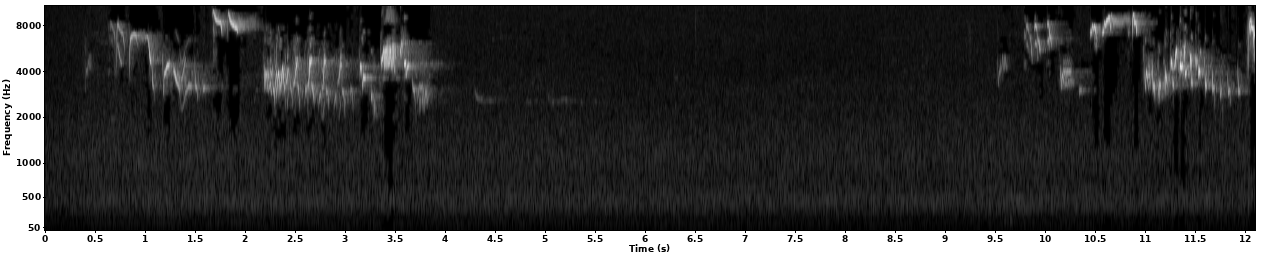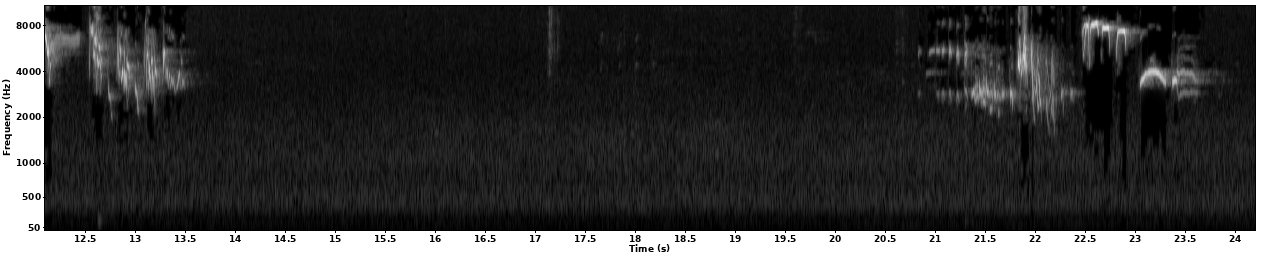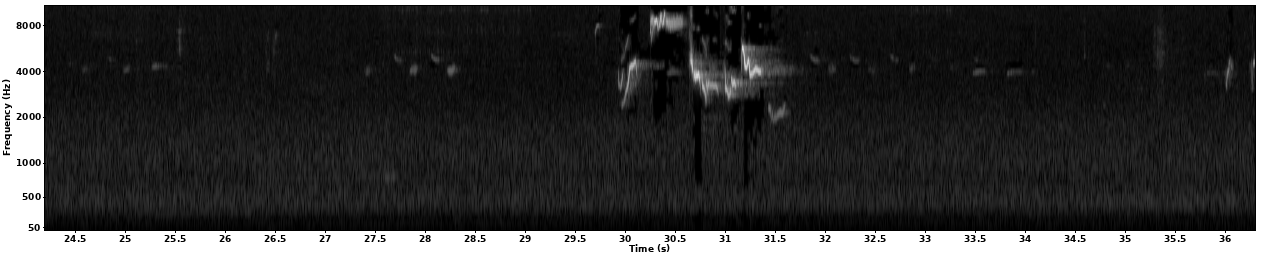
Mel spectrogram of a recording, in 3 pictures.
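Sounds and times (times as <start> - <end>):
European robin singing: 0.4 - 5.6, 9.5 - 13.7, 19.7 - 25.8, 29.7 - 36.3.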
